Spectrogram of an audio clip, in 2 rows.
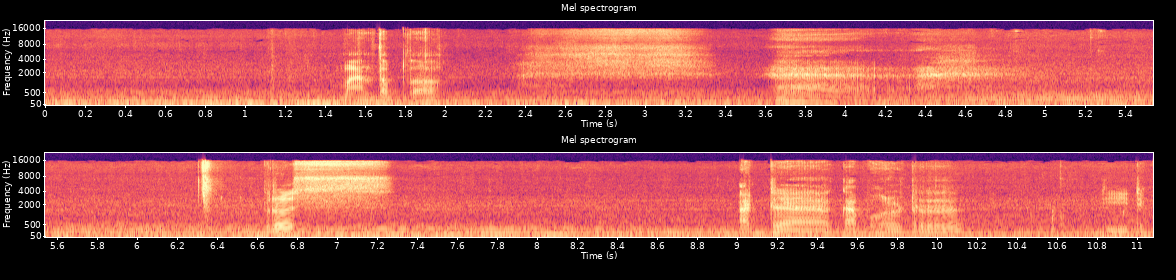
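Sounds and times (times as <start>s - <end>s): low rumble of moving bus: 0.0s - 11.0s
short breathy rush: 2.3s - 3.4s.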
